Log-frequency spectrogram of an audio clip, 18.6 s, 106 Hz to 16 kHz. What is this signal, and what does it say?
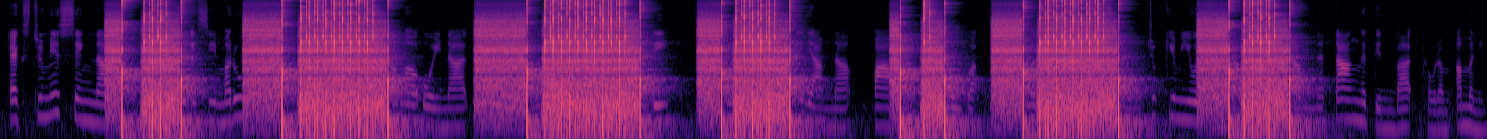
Pulse dialling, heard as a rotary dial, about 10 pulses a second, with speech in Manipuri. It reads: 3 9 0 5 1 8 4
